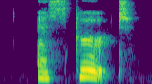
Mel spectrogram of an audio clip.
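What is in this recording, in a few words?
"A skirt", English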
